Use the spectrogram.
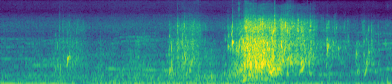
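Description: Splashing and sloshing water from swimming in Minecraft, building to a louder burst of splashes near the middle, set against a low steady background hum.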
